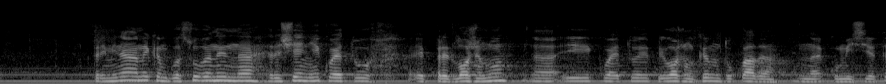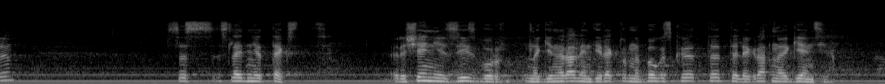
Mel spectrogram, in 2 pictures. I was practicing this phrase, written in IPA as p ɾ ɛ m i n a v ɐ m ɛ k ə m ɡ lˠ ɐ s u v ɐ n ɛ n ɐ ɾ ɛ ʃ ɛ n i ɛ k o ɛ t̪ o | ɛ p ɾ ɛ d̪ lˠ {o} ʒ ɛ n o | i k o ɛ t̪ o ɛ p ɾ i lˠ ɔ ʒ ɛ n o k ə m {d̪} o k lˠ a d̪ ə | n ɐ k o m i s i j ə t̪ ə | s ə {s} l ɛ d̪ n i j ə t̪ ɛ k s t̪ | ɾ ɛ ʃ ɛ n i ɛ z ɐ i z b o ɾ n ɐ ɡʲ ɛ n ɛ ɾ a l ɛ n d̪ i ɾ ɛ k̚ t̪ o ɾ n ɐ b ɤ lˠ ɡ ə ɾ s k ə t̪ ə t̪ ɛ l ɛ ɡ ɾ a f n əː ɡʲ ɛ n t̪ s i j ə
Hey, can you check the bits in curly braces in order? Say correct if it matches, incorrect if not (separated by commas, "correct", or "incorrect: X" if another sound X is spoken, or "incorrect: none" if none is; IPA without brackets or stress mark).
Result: incorrect: ɔ, correct, incorrect: sː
